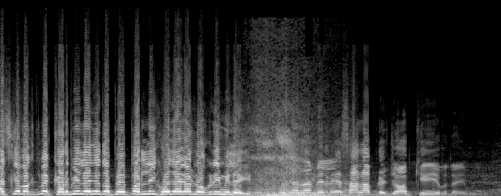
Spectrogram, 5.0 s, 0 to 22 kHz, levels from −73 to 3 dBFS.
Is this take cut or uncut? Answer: cut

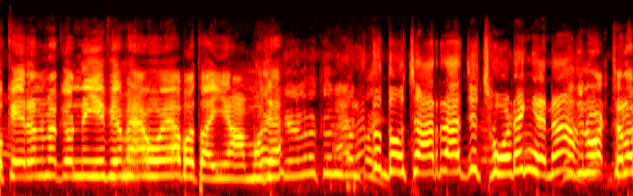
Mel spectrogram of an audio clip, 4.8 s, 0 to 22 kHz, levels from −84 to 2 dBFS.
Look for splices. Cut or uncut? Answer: uncut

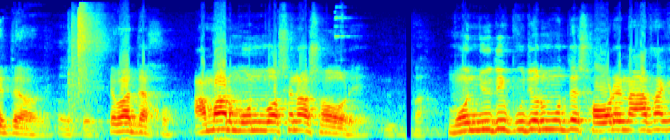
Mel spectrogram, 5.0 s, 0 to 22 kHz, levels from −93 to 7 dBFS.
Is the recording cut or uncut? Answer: uncut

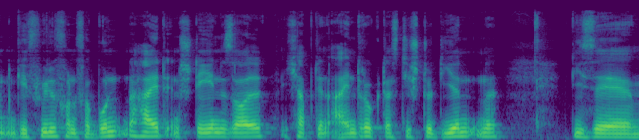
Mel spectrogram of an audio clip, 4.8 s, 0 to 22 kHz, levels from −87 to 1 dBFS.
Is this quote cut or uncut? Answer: cut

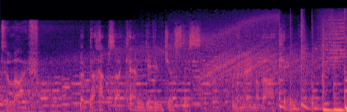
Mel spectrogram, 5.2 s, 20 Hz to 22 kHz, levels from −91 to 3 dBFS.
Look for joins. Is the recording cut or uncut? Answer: uncut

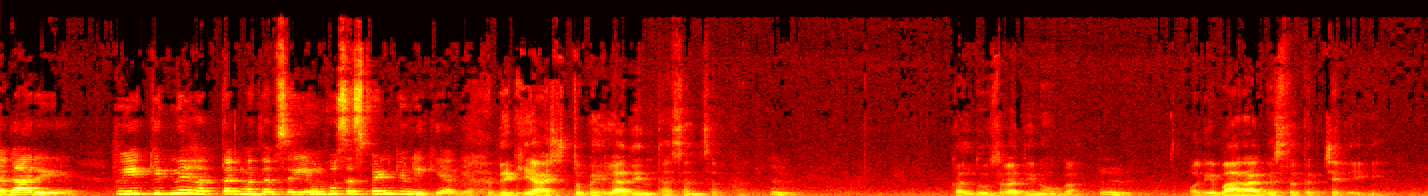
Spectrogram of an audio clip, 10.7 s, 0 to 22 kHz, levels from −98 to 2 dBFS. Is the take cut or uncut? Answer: uncut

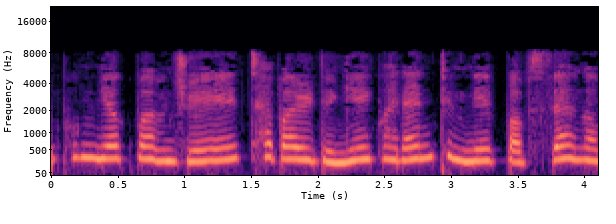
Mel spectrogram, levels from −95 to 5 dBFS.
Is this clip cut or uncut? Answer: uncut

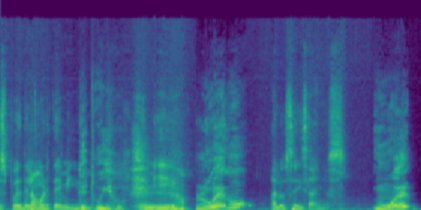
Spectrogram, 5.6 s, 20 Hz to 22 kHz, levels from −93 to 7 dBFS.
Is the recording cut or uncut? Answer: cut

